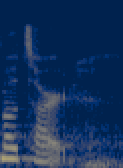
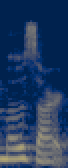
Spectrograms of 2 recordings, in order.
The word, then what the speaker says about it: Mozart: percent of our city doesn't know how to pronounce Mozart and that's not their job that's our job to say it's not Mozart it's Mozart so we put pronunciation guides for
